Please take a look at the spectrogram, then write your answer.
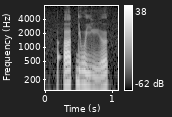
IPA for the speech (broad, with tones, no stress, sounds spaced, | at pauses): ʔ a˦˥ t̚ j u˧ j i˨˩˦ ə̯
